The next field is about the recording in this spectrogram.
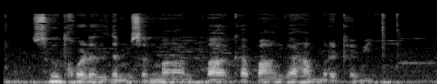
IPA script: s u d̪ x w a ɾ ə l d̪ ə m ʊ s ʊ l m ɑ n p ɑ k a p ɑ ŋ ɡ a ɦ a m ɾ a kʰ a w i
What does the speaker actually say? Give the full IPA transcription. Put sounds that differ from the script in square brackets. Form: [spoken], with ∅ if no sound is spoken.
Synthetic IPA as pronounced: s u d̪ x w a [ɽ] ə l d̪ ə m ʊ s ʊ l m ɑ n p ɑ k a p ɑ ŋ ɡ a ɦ a m ɾ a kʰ a w i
